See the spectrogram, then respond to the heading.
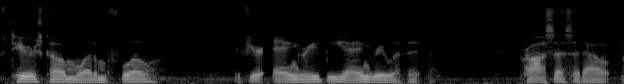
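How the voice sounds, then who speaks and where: Soft-spoken and dark, mellow in tone, a man talks at a fairly slow pace in a monotone, flat intonation, with long, frequent pauses, big swings in loudness, and a dry sound with no echo. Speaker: hypnotist guiding a meditation. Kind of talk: guided meditation, slow soothing hypnotic delivery. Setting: outdoors on a burial mound in Norway. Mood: calm, soothing. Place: open country. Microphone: phone near.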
